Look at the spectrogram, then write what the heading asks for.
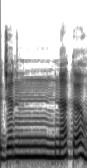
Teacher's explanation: آپ نے نون مشدد کے غنّے اچھے سے کرنے ہیں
